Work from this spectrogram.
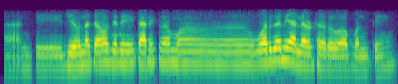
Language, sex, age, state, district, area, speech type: Marathi, female, 45-60, Maharashtra, Nagpur, urban, conversation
